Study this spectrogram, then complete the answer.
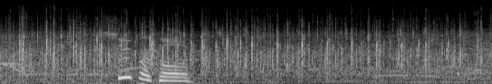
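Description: A crowd applauds and cheers at Mickey and Minnie's Runaway Railway at Walt Disney World, a steady wash of clapping that continues throughout while someone talks briefly over it.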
